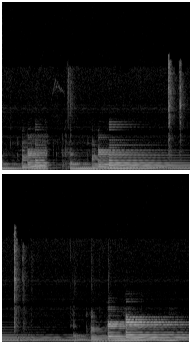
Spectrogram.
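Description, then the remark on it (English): Electric guitar played through a lush tri-chorus effect, a few strummed chords ringing out and sustaining with a shimmering, thickened tone, fairly loud with no one talking. “It's a tri-course sound there.”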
